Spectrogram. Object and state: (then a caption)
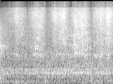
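Car paint with bonded contaminants, rough. A hand rubs over an untreated area of car paint with bonded contaminants, producing a steady, gritty rasping scrape with bright hiss across the whole clip. The rough, grabbing texture shows the contaminants still on the surface, unlike the clay-barred area below.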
